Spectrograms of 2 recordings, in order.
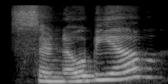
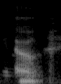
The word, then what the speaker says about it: Cernobbio: I don't speak Italian, but you were in Cernobbio. Is that how you pronounce Chernobyl. it? Chernobyl. Cernobbio.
